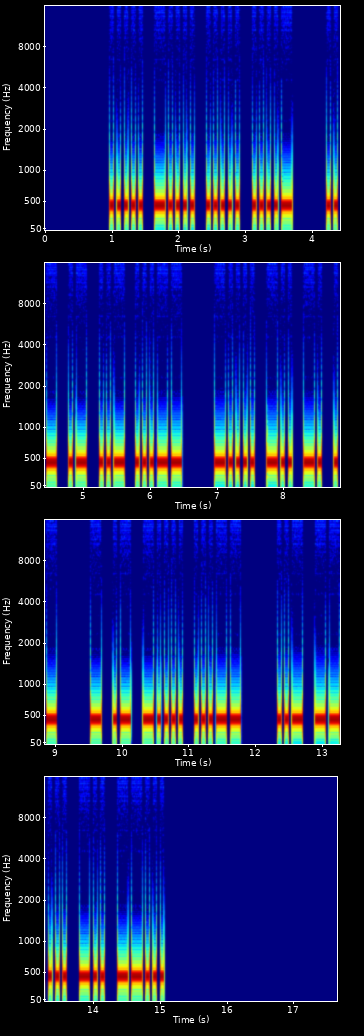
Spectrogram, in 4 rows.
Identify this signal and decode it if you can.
Morse code (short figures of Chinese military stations), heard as a keyed tone, hand-sent with a paddle, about 22 wpm, 430 Hz. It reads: 5654 2123 6891 0163 2787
